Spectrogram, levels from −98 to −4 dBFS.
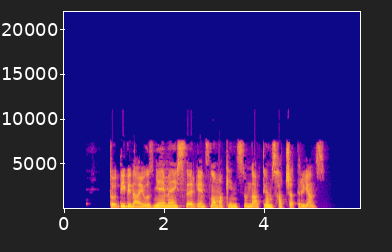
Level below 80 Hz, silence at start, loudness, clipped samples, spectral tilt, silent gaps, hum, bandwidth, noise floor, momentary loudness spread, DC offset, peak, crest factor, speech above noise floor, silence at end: -56 dBFS; 0.9 s; -15 LUFS; under 0.1%; -4.5 dB/octave; none; none; 8 kHz; -86 dBFS; 6 LU; under 0.1%; 0 dBFS; 16 dB; 72 dB; 0.75 s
